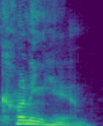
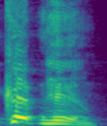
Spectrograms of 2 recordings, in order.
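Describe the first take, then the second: First: The name has its standard 'Cunningham' sound. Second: The name sounds like 'cutting ham'. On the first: It is the normal way of saying it. The speaker calls it right. "never says Cunningham" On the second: It imitates another person's way of saying it. The speaker calls it wrong. "He always says Cade Cunningham"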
